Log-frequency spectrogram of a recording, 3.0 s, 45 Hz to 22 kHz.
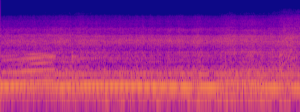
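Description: A 2025 BMW S1000RR sport motorcycle engine, still being broken in, revs hard and accelerates from a standstill up close, a loud sustained buzzing drone with rising pitch.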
